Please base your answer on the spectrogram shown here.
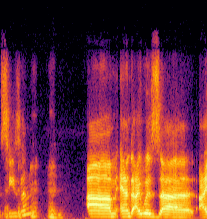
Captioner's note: clears throat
